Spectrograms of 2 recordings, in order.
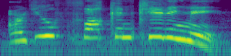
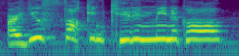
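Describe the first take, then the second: First: Pissed-off dad. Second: High, tense mock-angry dad; pissed-off dad. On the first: Retold or imitated. Dad repeating himself to clueless daughter, incredulous and pissed off. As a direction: repeat it as an exasperated dad, stretching the words. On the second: Dad phoning daughter about the front yard, pissed off. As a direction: imitate an outraged father confronting his daughter. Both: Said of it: "He was pissed".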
